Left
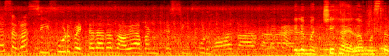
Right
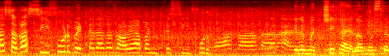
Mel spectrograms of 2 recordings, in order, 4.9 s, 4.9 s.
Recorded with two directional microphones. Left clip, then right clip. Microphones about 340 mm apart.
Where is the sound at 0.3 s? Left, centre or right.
Centre.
